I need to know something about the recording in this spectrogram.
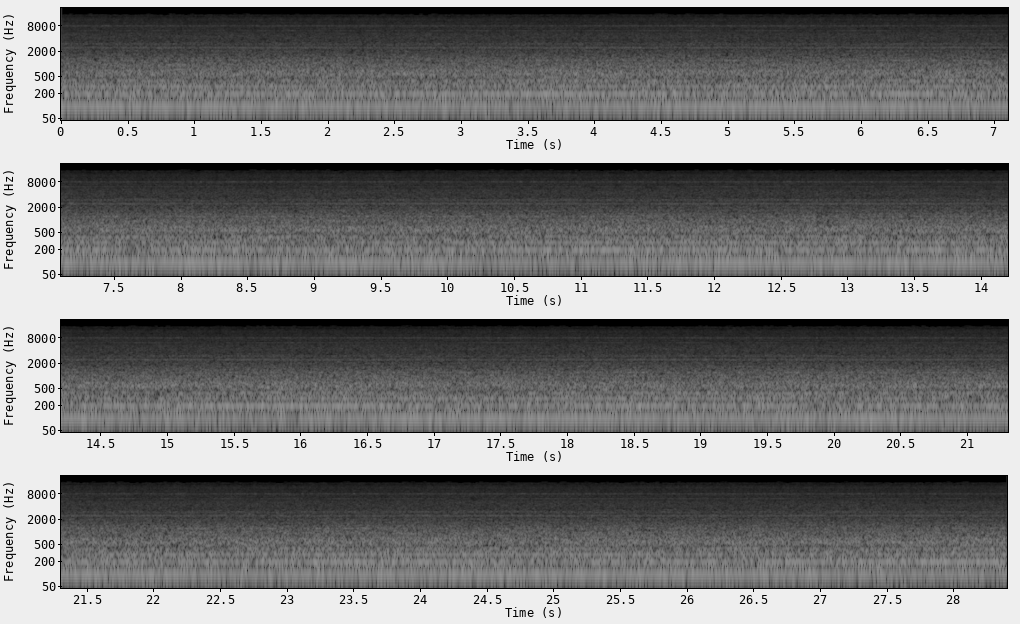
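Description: A small propeller plane's engine drones steadily from inside the cockpit.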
